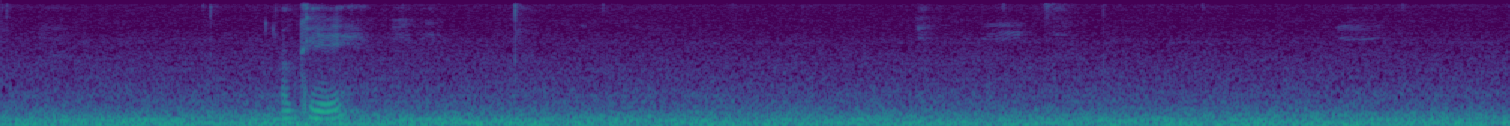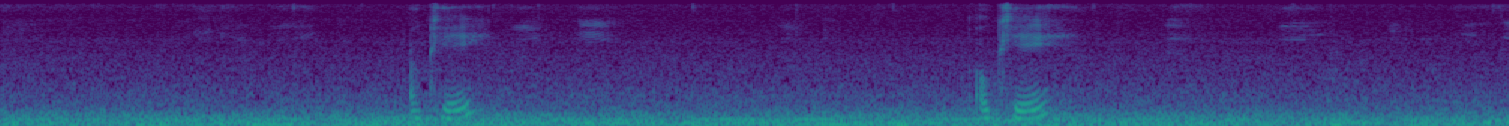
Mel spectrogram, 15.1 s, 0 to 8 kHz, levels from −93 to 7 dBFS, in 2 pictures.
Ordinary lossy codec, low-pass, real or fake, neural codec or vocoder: AAC, 48 kbps; 7.2 kHz; real; none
